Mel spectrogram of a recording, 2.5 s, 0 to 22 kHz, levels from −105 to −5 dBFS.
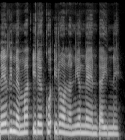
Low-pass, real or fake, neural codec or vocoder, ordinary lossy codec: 19.8 kHz; real; none; none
